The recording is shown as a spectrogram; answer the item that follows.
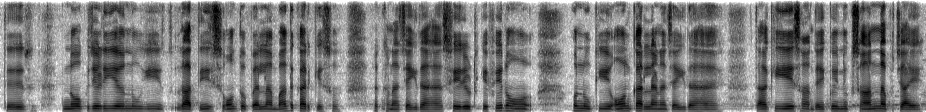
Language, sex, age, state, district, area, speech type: Punjabi, female, 60+, Punjab, Jalandhar, urban, spontaneous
